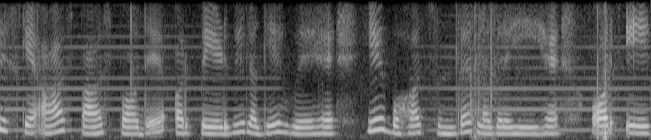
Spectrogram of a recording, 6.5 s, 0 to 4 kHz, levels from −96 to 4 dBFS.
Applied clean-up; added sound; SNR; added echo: none; Bowed string instrument + Zipper (clothing); 15 dB; none.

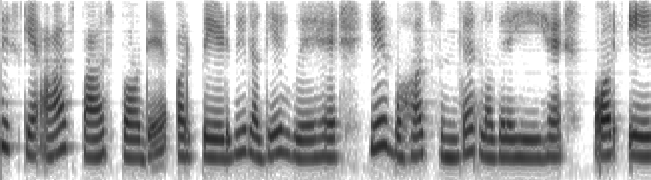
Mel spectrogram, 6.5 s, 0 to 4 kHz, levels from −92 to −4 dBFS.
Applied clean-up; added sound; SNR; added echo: neural mask model DeepFilterNet 3.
